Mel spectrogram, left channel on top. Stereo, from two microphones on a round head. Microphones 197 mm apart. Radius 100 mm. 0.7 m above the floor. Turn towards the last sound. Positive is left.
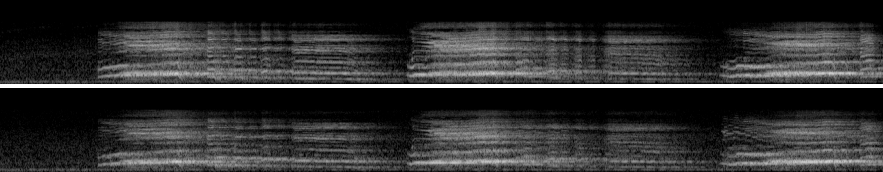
turn(degrees=30)  # may be behind; listen again after turning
